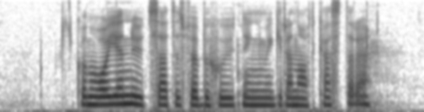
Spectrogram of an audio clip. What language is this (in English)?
Swedish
